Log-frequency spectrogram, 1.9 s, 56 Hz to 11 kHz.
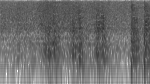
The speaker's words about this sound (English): The next step here is to add the capers. And I put about 2.5 ounces in. I'm going to saute those for just about, not even maybe 30 seconds, a minute,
